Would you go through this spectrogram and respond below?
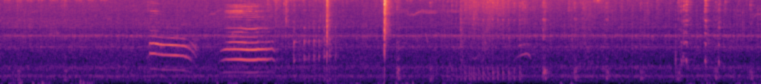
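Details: Ring-tailed lemurs at Anja Reserve give two clear, nasal, meow-like calls, the first bending downward, in quick succession. A faint third call follows later, with scattered clicks and rustling around them.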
